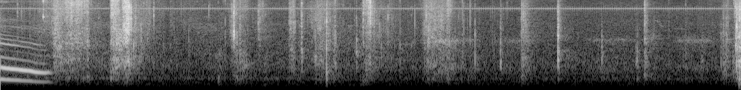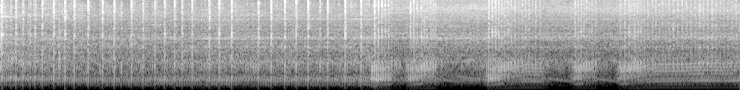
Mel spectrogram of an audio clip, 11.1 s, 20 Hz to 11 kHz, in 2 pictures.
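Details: 52cc GIO chainsaw (bar near 20in), first start: handling noise, then it fires and revs high with a slightly uneven burbling edge at full throttle. Runs well but owner suspects rich top end, fuel likely mixed rich.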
